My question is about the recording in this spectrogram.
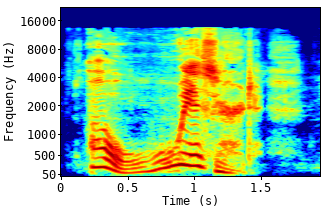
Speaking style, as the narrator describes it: gasped Dorothy

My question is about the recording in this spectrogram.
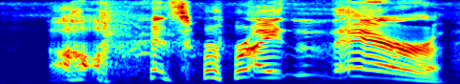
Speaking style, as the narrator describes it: he cried

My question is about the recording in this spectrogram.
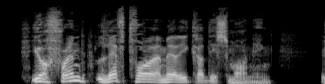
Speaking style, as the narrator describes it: Jacques spat out quickly

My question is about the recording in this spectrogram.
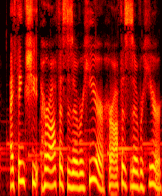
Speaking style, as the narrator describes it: someone who yelled

